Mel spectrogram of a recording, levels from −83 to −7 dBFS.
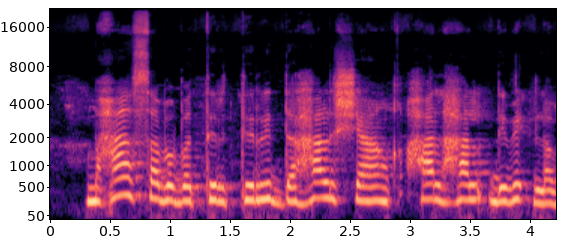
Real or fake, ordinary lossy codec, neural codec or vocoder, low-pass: fake; none; vocoder, 44.1 kHz, 128 mel bands every 512 samples, BigVGAN v2; none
